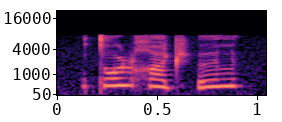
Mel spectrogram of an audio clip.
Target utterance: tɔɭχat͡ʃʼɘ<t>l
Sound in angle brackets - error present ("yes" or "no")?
yes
